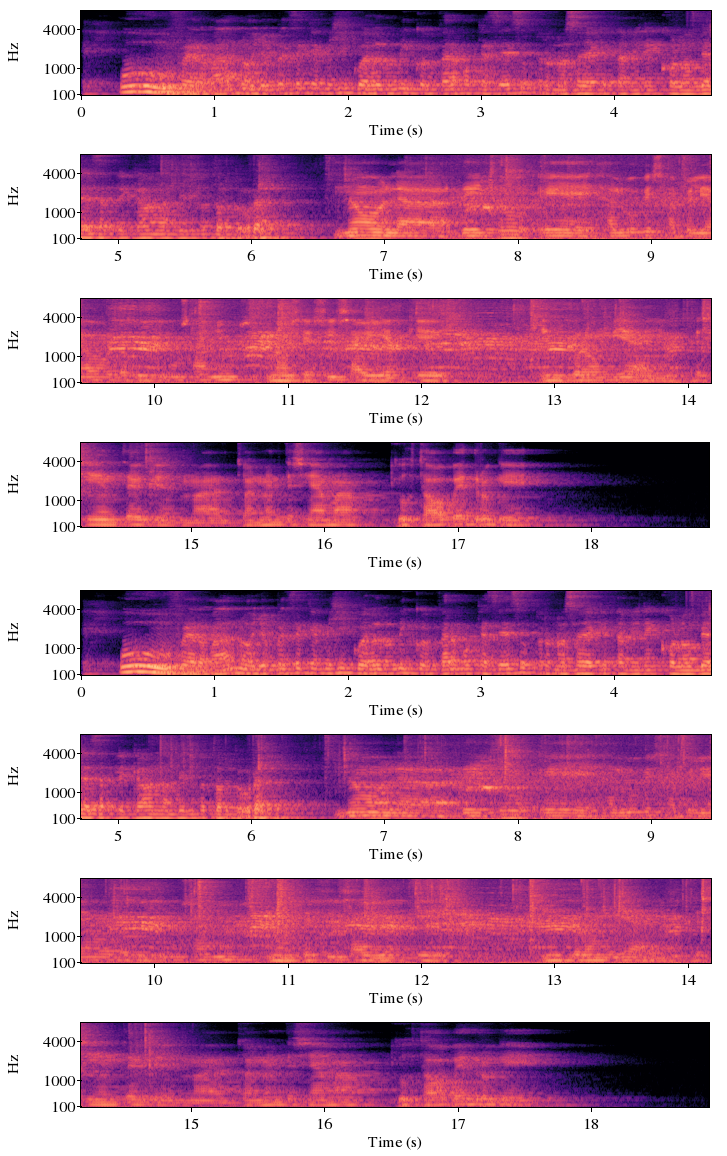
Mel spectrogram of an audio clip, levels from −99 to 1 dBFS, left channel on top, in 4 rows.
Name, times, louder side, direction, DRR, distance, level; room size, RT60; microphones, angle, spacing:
voice 1, 0.3-6.1, right 2 dB, 55° right, 0 dB, 0.5 m, -23 dB
sound 1, 4.5-4.8 5.2-6.2 6.5-6.8 7.1-9.3 9.6-11.1 11.4-13.6 13.9-14.2 14.5-14.9, right 3 dB, 90° right, 0.7 m, -33 dB
voice 2, 6.6-12.2 12.9-17.5, left 3 dB, 70° left, 6 dB, 0.5 m, -26 dB
sound 2, 7.5-13.9, left 1 dB, 15° left, 0.4 m, -24 dB
6.1 x 2.1 x 3.9 m, 1.2 s
head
